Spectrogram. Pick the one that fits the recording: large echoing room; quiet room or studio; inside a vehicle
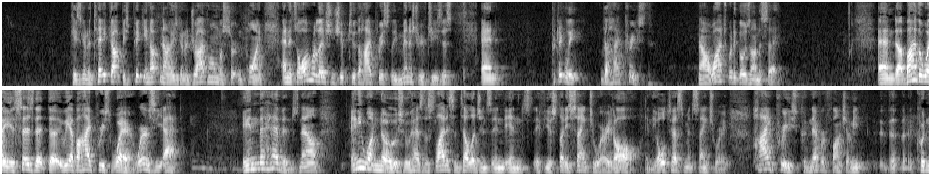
large echoing room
